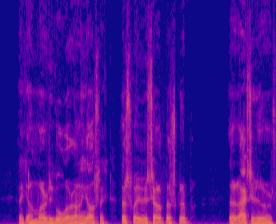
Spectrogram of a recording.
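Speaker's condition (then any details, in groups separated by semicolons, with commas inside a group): Parkinson's; uses watch-like device called Beach Band, medication mentioned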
